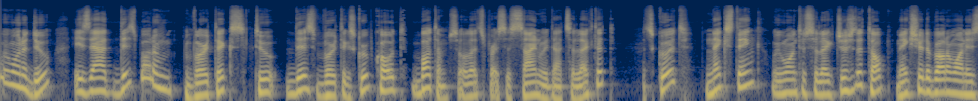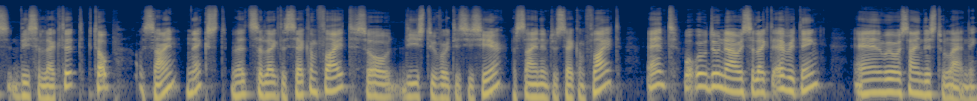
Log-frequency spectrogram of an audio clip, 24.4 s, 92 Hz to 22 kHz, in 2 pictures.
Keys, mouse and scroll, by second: 6.8 click, 7.6-8.3 scroll down 4, 8.0 middle click, 8.3-9.5 scroll up 2, 8.7 middle click, 9.5 click, 10.6 scroll down 1, 11.1 middle click, 13.3 click, 13.9 click, 14.4 click, 18.6 click, 20.1 click, 20.7 click, 22.3 click, 23.7 click.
